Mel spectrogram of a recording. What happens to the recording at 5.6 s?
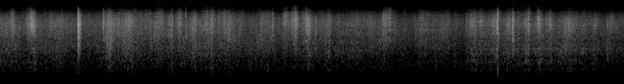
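Nothing goes wrong at 5.6 s; the sound plays through that moment intact, with no dropout, click or distortion.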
